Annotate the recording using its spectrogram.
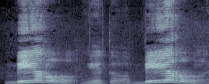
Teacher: Rnya jangan e banyak bergetar karena mempunyai sifat inhiraf ya. Inhirab condong ke dalam lidahnya ditarik ke dalam ketika takrir ketika bergetar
